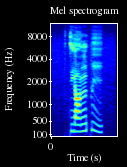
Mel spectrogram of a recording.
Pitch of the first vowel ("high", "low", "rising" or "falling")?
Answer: rising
